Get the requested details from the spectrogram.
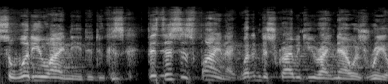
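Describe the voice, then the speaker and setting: Noticeable background noise accompanies this man's voice. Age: 60s. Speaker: network marketing leader. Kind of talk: sales pitch. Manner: animated.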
